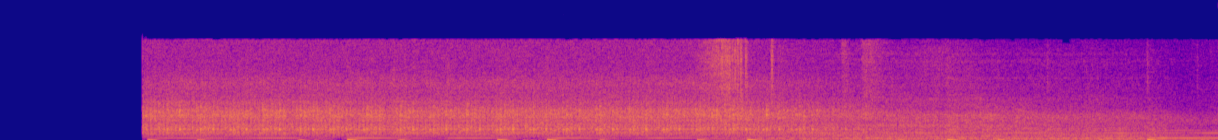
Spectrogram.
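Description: Coach engine idling, heard from inside the bus: a steady hum with low knocks a few times a second. It starts after a moment of dead silence.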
